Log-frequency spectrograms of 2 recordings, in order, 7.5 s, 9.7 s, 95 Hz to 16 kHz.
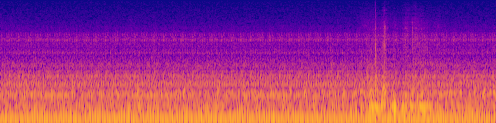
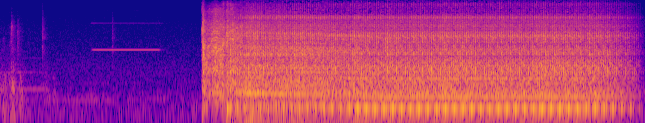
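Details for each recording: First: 2009 Audi A3 1.9 TDI with 167,000 miles idling in neutral, clutch released: coarse continuous low rattle from under the car, which stops with the clutch pressed; worn dual mass flywheel, replaced with clutch to fix. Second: 2009 Audi A3 1.9 TDI Sportback, 167,000 miles, after replacing the failed dual-mass flywheel and the worn clutch: the engine cranks, catches and settles into an even diesel idle with no rattle; the earlier idle rattle from underneath is gone.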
